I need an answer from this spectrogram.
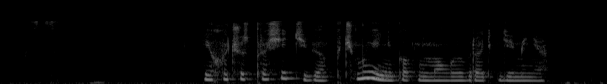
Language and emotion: Russian, sad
